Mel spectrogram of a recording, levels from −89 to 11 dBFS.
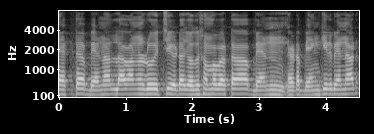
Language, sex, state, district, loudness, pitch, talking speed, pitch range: Bengali, male, West Bengal, North 24 Parganas, -13 LUFS, 160 Hz, 170 wpm, 155-165 Hz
